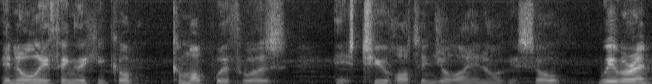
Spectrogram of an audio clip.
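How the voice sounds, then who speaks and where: With a Scottish accent, a man talks at a fairly quick pace and a fairly high pitch. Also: fairly even intonation. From Scotland. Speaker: military serviceman, future retiree. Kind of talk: casual chat. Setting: group gathering on a cruise ship.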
